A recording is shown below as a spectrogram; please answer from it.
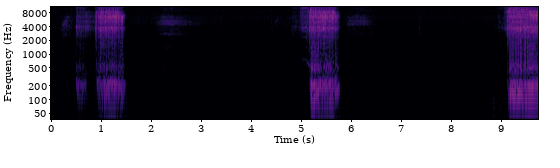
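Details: Large retriever dog asleep in a quiet room: deep, low snores roughly every four seconds, about 15 breaths a minute; snoring.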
